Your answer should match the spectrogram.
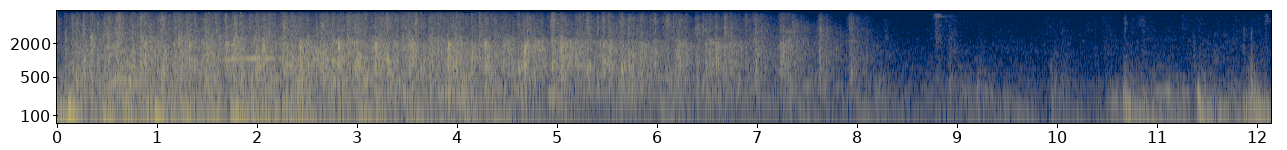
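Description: A crowd applauds steadily with dense, loud clapping for several seconds, then the clapping thins out and fades to scattered claps and quiet room noise.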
